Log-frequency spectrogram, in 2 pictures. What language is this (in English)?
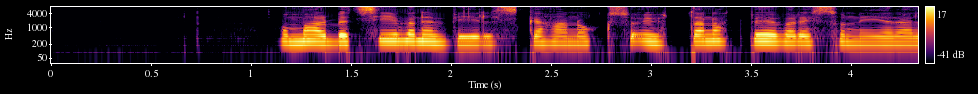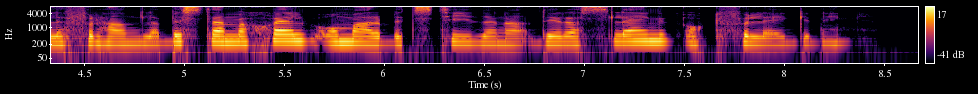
Swedish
